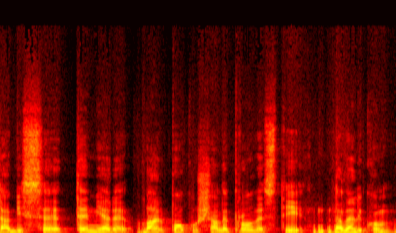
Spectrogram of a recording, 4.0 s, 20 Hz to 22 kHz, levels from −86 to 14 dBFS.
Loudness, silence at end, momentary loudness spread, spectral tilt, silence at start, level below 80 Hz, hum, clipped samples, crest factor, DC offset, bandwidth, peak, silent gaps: -18 LUFS; 0 s; 4 LU; -4.5 dB/octave; 0 s; -48 dBFS; none; under 0.1%; 18 dB; under 0.1%; 16.5 kHz; 0 dBFS; none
